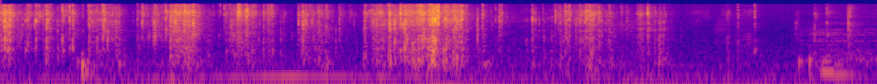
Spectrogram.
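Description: A foil pack crinkles and tears as hands open it.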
